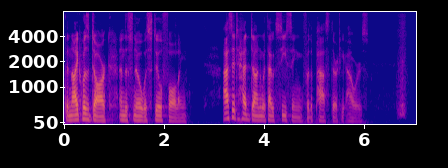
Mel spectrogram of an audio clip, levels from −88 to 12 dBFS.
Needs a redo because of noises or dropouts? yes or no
yes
